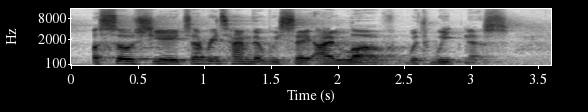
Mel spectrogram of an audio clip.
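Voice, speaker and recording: A loud voice with a bright, sharp tone and fairly even intonation is heard with audible room echo. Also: man. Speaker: chiropractor. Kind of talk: casual video talk explaining a health idea.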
